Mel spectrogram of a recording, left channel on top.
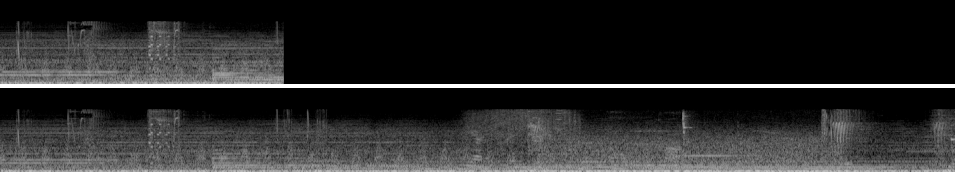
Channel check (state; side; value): drops out; left; at 2.9 s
